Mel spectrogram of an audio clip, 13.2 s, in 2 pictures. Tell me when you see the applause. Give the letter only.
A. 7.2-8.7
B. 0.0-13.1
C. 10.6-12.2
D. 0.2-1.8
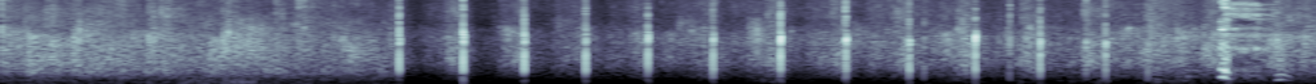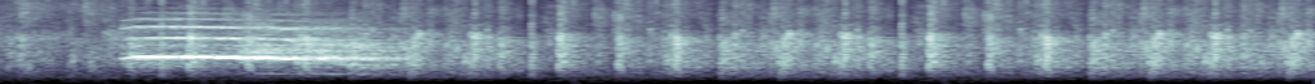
B.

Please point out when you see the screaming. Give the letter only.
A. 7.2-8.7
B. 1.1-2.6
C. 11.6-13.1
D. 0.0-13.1
A.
